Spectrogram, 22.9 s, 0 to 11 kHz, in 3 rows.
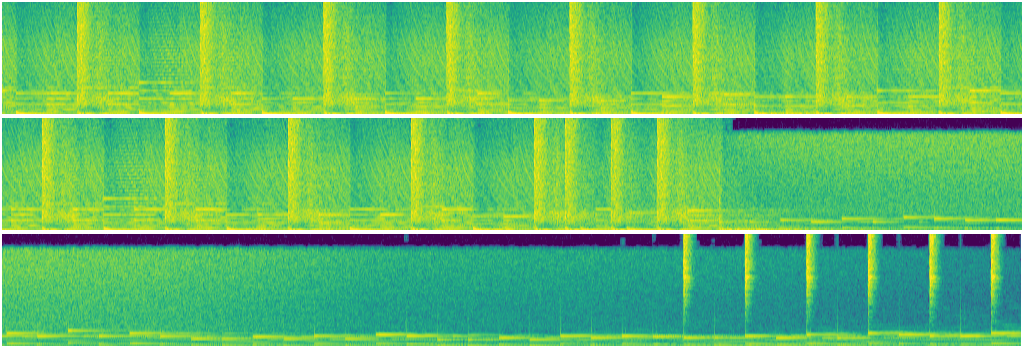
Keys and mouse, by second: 4.2 e, 5.4 r, 6.5 e, 8.5-10.0 drag, 10.7 e, 12.8 z, 12.9-15.2 drag, 18.8 click, 20.8 e.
